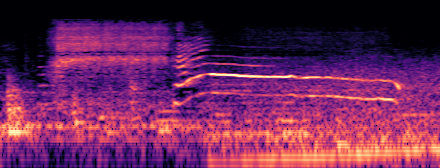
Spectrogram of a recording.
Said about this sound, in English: It's uh, it's it's not evil, buddy. It's uh, it's radiator, and the heat makes noise when it comes on.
